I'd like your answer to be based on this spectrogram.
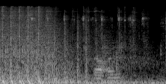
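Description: Gunfire crackles in the PUBG video game as a dense, continuous burst of rapid shots filling the short moment, with a voice faintly under it.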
